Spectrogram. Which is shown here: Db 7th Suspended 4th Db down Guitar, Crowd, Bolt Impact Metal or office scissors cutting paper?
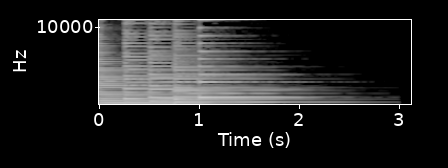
Db 7th Suspended 4th Db down Guitar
